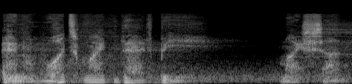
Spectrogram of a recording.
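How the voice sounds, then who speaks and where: An elderly, benevolent mentor from a video game. His voice is low and expressive, with formal, gentle phrasing. It rings in a long hall reverb over music. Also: creaky, a little hiss or hum, heavily acted. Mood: patient. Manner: measured, gentle, formal praise. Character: elderly fatherly mentor, calm, benevolent family patriarch. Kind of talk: scripted game voice acting.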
